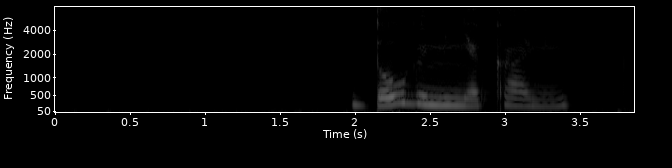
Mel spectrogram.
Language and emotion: Russian, sad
